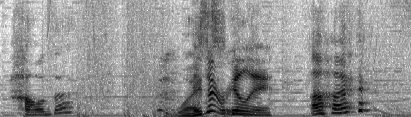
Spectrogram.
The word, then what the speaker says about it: Gouda: know, fun fact, that the cheese that we like to put in puns, Gouda, is actually just pronounced Hauda?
